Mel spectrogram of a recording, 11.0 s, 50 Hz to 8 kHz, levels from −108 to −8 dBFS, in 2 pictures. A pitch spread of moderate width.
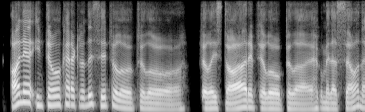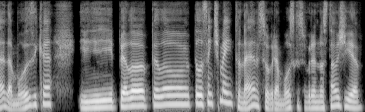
No: wide, 8.1 semitones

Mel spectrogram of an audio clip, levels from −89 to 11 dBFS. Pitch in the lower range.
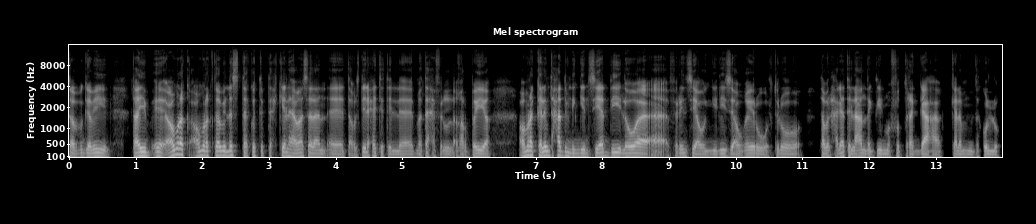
Yes: low, 105 Hz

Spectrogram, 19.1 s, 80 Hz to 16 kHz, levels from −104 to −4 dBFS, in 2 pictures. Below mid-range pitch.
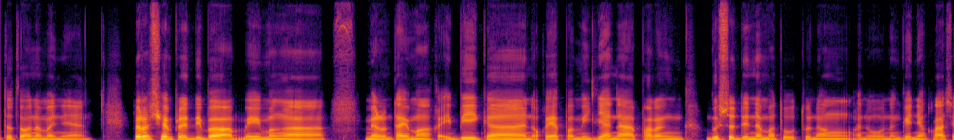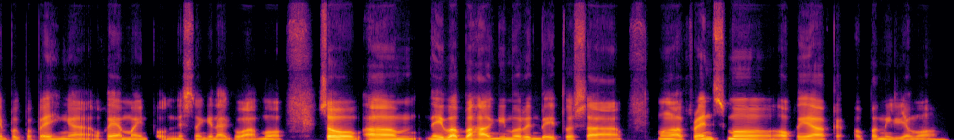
Yes: low, 100 Hz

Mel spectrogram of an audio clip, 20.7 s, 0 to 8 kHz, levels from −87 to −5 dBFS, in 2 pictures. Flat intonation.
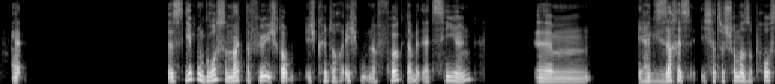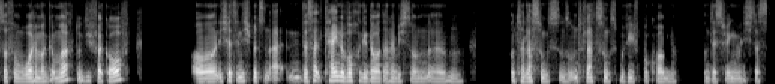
No: average, 3.4 semitones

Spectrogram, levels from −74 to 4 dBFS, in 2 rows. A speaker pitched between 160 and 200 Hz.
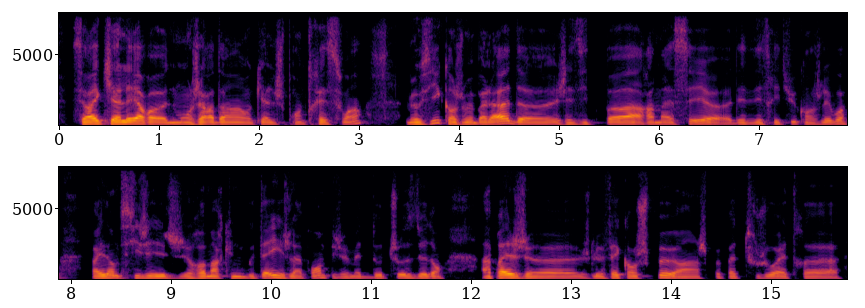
No: low, 110 Hz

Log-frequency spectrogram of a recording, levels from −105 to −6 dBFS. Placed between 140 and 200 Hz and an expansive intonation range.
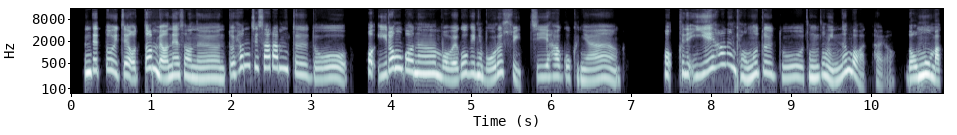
No: high, 225 Hz; wide, 6.1 semitones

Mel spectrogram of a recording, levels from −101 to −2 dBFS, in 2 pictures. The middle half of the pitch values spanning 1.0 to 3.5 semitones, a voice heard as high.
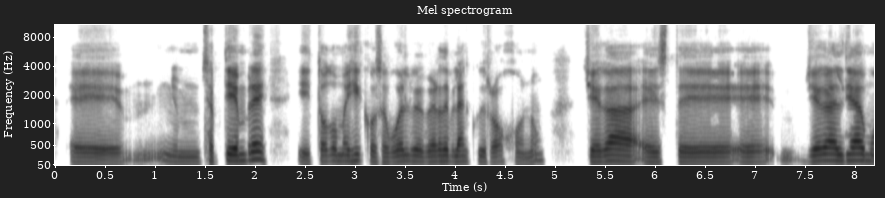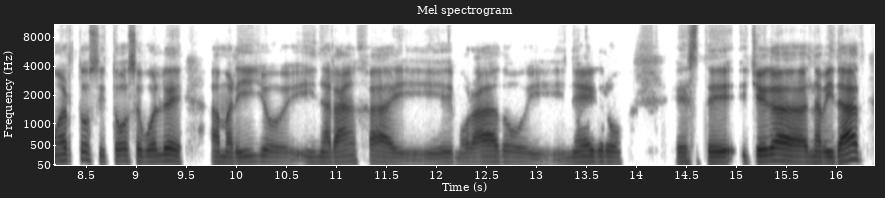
No: average, 2.8 semitones; low, 125 Hz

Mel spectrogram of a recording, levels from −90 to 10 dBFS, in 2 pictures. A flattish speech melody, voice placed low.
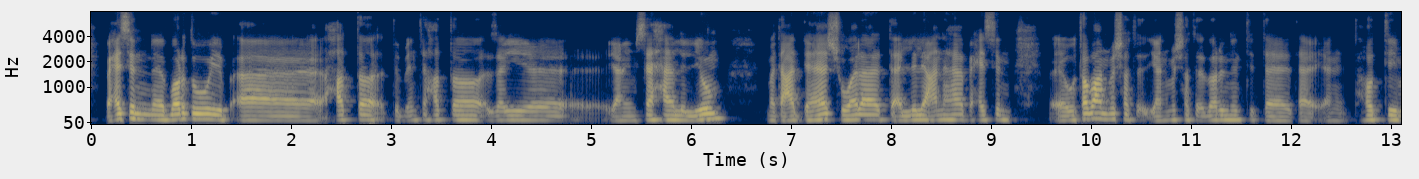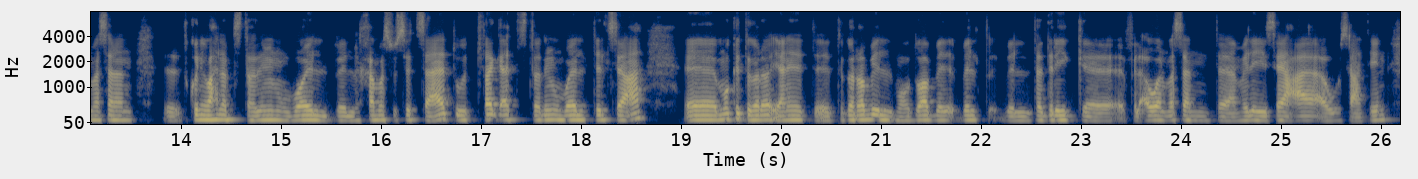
Yes: narrow, 1.9 semitones; low, 120 Hz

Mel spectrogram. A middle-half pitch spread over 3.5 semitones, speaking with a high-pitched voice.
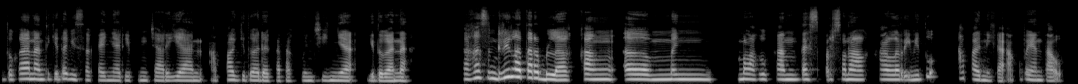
Yes: average, 3.9 semitones; high, 220 Hz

